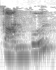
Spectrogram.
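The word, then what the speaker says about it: Kanpur: w n p o r e which is pronounced as kpur is actually the British spelling for kpur a city in up so after hearing his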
